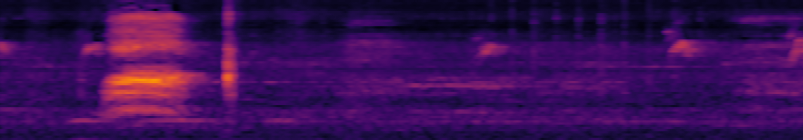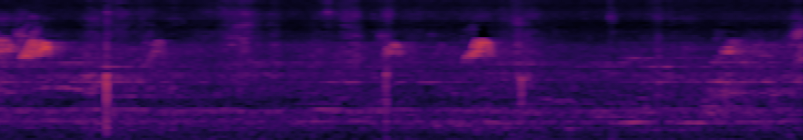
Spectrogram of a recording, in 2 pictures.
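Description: A single loud, harsh bird call a little under a second in, followed by faint, scattered short chirps from small birds.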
